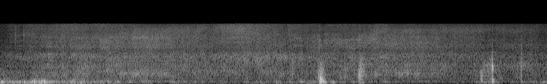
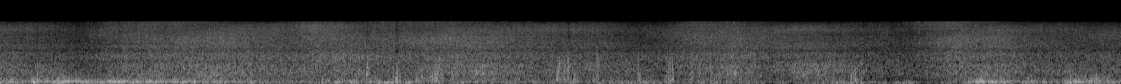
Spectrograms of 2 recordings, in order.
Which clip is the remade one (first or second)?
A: first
